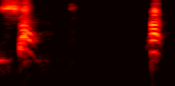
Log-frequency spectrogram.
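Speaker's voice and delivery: soft, dismissive grandma-style voice. Acting out a man who took fifteen minutes to answer, sounding like a grandma. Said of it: "Sound like my grandma".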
